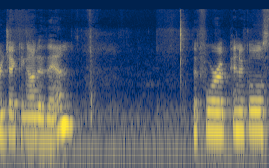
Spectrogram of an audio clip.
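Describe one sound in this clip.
A card is laid down with a soft tap.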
